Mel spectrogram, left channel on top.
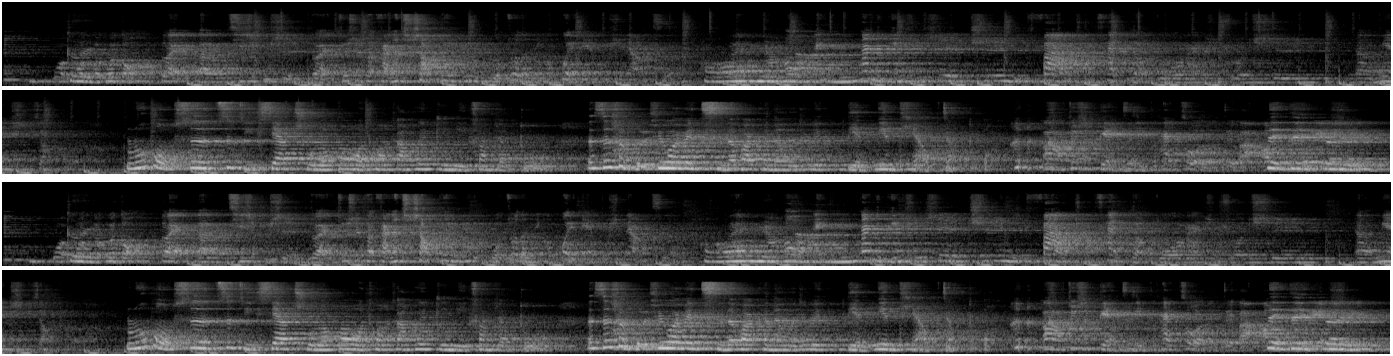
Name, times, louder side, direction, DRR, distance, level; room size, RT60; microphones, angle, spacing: voice 1, 0.0-13.1 13.5-14.9 20.0-20.4 24.3-27.6, right 1 dB, 75° right, -2 dB, 1.3 m, -33 dB
voice 2, 0.6-1.2 7.0-8.6 15.1-24.4 26.5-27.5, equal, 5° right, -1 dB, 0.4 m, -25 dB
sound 1, 1.8-17.6, left 1 dB, 65° left, 0.7 m, -38 dB
10.0 x 4.1 x 6.6 m, 3.0 s
head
